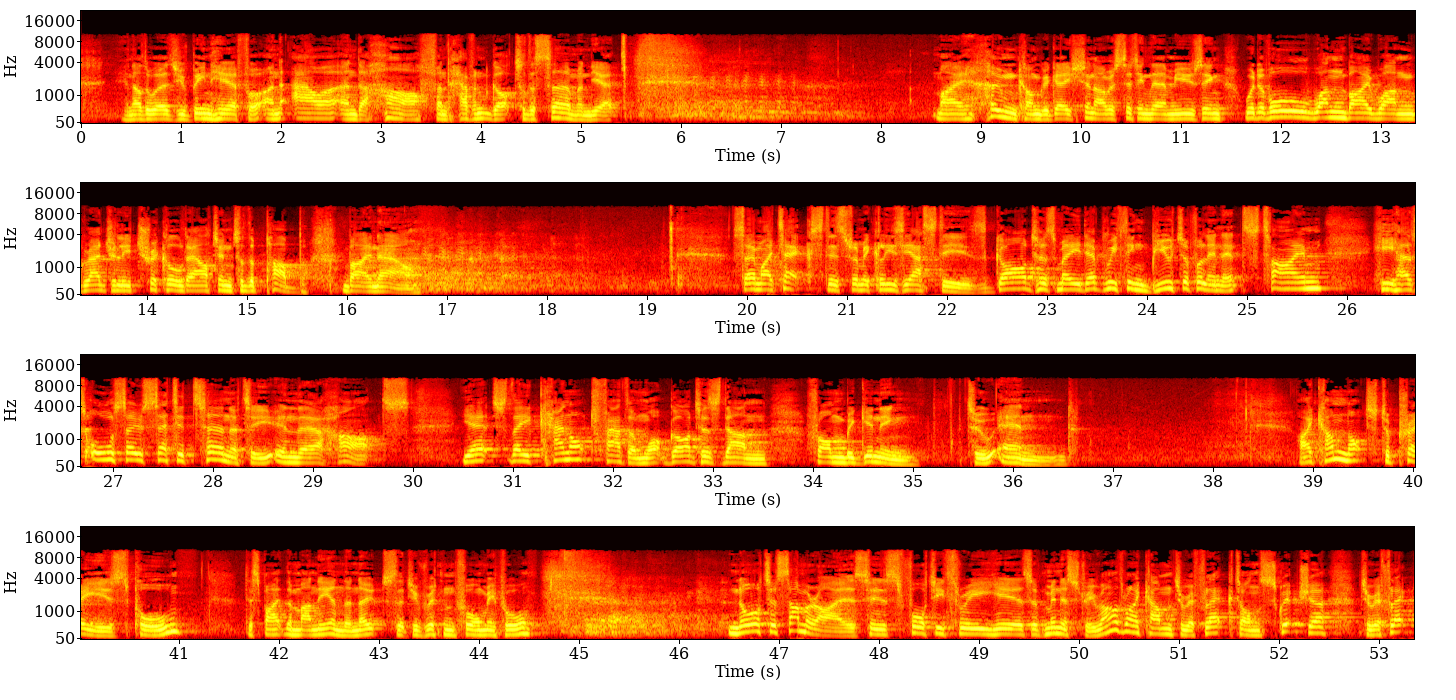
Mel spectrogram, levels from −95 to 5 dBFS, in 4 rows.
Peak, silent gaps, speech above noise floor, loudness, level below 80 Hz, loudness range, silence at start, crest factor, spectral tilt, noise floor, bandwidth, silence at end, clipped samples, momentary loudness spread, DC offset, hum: -2 dBFS; none; 29 dB; -18 LUFS; -62 dBFS; 5 LU; 0 s; 18 dB; -4 dB/octave; -46 dBFS; 10.5 kHz; 0 s; under 0.1%; 13 LU; under 0.1%; none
